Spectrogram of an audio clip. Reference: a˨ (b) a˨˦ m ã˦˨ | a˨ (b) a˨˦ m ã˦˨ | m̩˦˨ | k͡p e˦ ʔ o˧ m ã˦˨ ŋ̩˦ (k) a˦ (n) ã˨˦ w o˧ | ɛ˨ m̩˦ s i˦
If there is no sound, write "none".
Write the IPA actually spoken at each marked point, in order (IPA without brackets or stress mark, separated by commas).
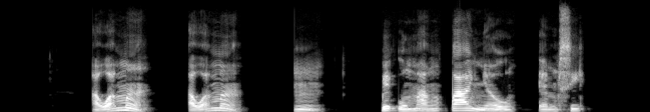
w, w, k͡p, ɲ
